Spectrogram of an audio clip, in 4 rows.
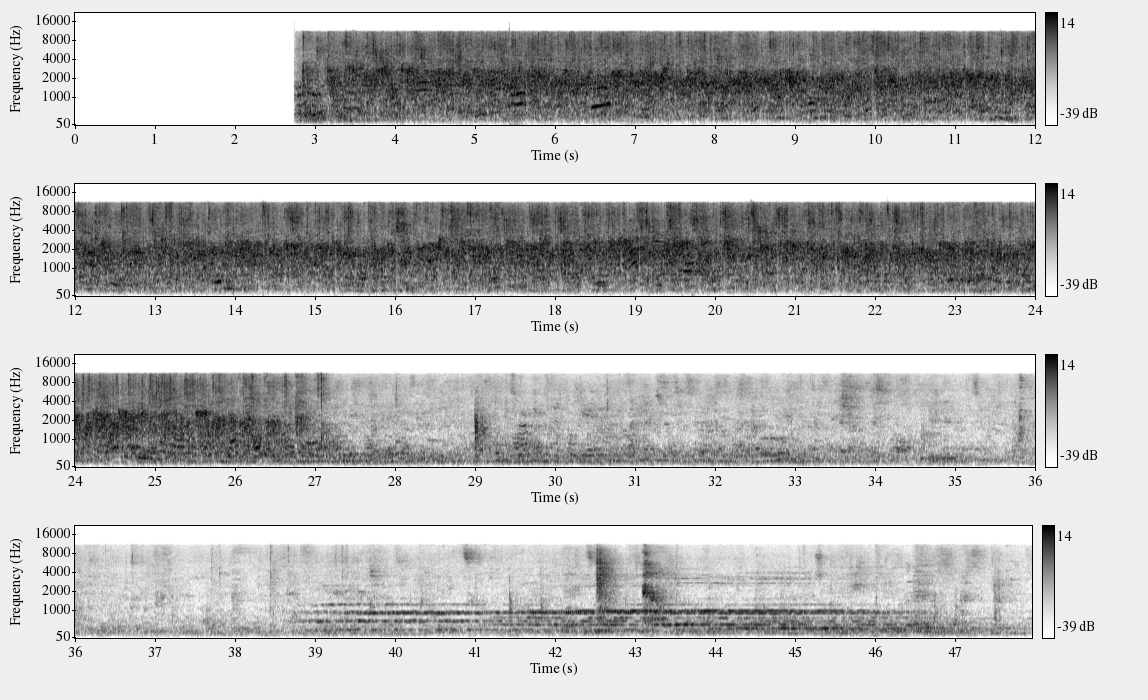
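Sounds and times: audience applauding: 2.8 - 27.3.

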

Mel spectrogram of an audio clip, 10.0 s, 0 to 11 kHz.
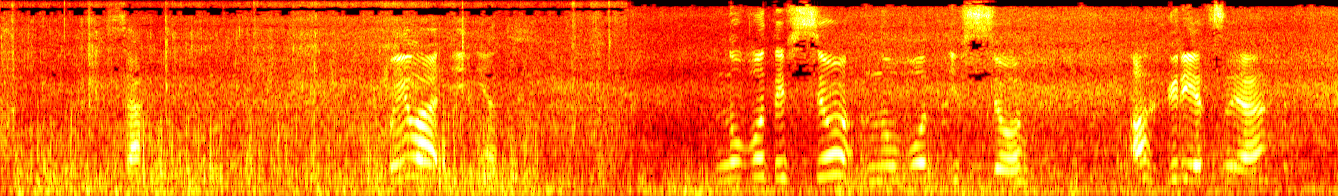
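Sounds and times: small wave washing over sand: 0.0 - 4.7
wind buffeting microphone: 0.0 - 10.0.

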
